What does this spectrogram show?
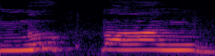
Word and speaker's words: mukbang: But Jessica told me, and thank you very much, mukbang.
